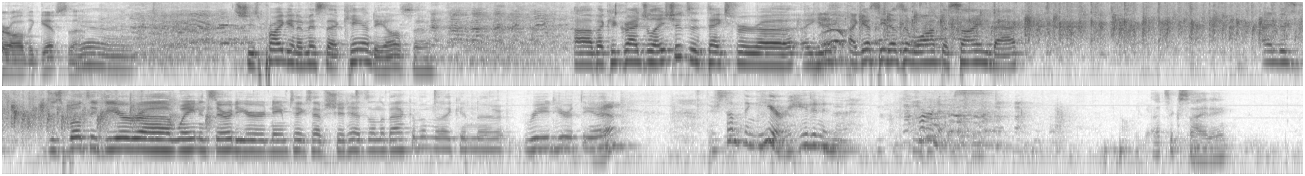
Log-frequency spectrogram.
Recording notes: Live from Cinefamily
